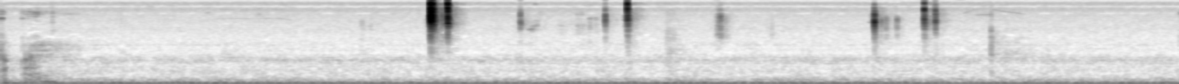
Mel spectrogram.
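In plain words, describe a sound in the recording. Small stones click together in a hand.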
